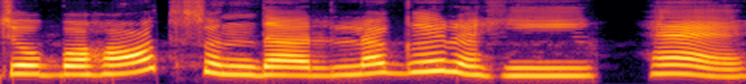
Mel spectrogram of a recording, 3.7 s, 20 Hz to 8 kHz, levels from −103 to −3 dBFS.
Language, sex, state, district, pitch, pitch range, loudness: Hindi, female, Madhya Pradesh, Dhar, 275 Hz, 245-295 Hz, -14 LUFS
